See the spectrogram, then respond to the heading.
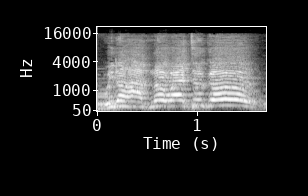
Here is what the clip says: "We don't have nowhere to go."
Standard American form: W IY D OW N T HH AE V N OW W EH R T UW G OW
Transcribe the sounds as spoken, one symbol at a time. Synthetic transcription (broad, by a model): W IY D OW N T HH AE V N OW W EH R T UW G OW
